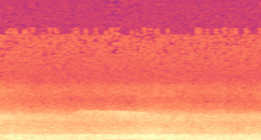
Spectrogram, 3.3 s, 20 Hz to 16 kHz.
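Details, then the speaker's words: Engine running on Adnoc S3+ oil after adding 2T side oil: smoother, noise from the front of the engine reduced; even, steady run with no knocks or rattles. "sekarang lebih halus ya jadi suara yang depan mesin Kayaknya sudah berkurang"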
